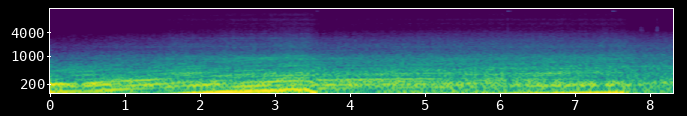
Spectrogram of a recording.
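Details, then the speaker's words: Loud, deep V8 exhaust drone rising with speed with a raw, unmuffled edge from an exhaust leak, heard while driving a Pontiac GXP daily driver back on the road after repairs; displacement on demand still active. "definitely hear that exhaust leak that thing's loud but it sounds cool on Startup"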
